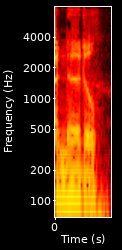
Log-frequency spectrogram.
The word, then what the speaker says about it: nurdle: It's called a nurdle. – A nurdle? – A nurdle. It's called, it's spelled N-U-R-D-L-E.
